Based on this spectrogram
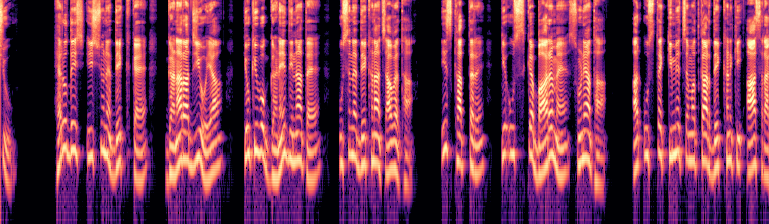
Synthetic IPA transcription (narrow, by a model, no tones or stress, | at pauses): u | heːɾoːd̪eːsjiːsunɛd̪eːkʰkɛ | ɡʱɐɽ̃aɾaːd͡ʒiɦoːja | kjũːk̬iʋoɡʱɐɽ̃ed̪ɪnãt̪ɛ | ʊsnɛd̪eːkʰɽ̃at͡ʃaːʋɛt̪ʰa̰ | ɪskʰaːt̪ːəɾ | keʊskɛbaːɾɛm̤ɛ̃sʊɽ̃jat̪ʰa̰ | ɐɾʊst̪ɛkɪmẽt͡ʃɐmət̪kaːɾd̪eːkʰəɽ̃kiaːsɾa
